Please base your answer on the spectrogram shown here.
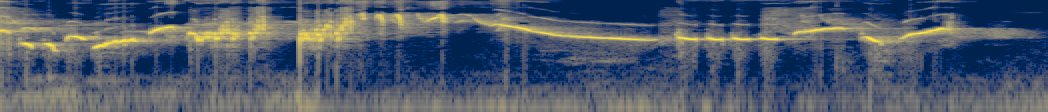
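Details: A white-rumped shama delivers a varied whistled phrase: short wavering notes and rich warbles, then a long pure whistle gliding smoothly downward, a quick stutter of notes, and two final rising whistles.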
